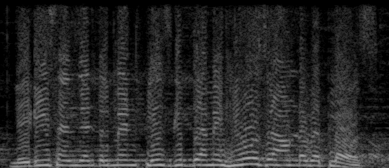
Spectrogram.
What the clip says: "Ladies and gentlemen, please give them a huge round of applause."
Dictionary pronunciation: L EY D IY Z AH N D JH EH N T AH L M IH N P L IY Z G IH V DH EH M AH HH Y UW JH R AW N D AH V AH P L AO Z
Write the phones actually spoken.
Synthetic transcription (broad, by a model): L EY D IY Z AH N D JH EH N T AH L M IH N P L IY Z G IH V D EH M AH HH Y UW Z R AW N D AH V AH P L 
